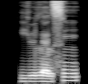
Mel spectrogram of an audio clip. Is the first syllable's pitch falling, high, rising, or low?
low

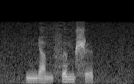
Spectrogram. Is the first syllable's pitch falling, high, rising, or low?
low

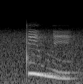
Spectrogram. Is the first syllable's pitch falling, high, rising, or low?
falling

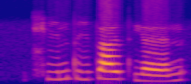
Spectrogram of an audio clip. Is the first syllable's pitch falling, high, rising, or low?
rising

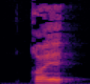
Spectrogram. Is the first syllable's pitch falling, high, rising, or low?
high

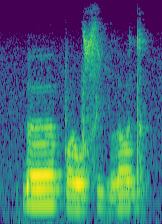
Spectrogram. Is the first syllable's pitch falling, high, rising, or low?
high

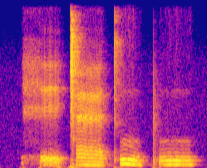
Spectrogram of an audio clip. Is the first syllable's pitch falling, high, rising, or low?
falling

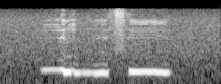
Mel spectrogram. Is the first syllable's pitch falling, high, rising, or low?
falling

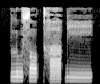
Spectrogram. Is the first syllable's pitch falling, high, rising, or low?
high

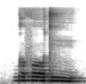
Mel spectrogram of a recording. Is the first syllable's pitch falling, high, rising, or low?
low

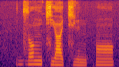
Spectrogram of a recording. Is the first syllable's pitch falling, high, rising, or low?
high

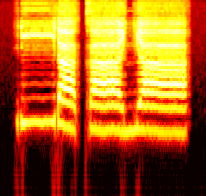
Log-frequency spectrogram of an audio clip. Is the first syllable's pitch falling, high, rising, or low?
high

